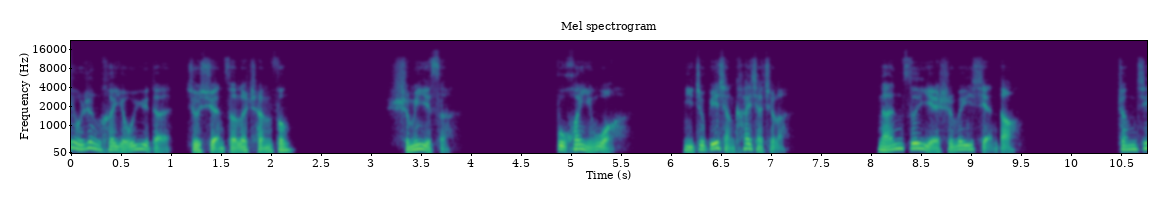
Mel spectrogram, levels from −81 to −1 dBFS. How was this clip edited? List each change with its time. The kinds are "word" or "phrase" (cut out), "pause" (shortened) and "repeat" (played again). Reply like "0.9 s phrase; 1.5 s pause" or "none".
7.3 s pause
